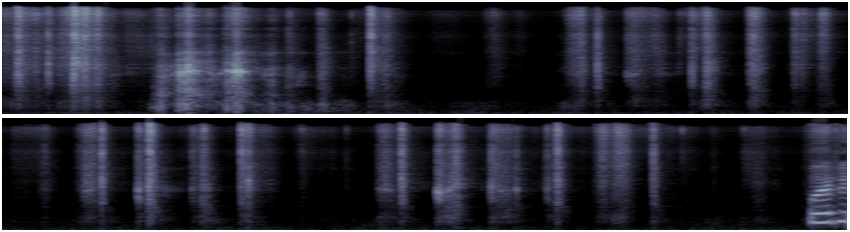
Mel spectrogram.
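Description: Oracle cards being lightly shuffled by hand, a run of soft, quick papery riffles and taps in short bursts with brief pauses, fairly close and alone without talk.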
